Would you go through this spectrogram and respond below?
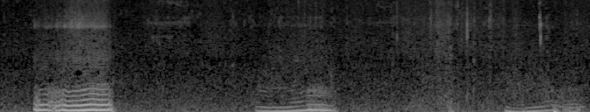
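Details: A fat house cat, fast asleep, gives deep rasping snores. Three drawn-out, throaty breaths, each around a second long, come at roughly three-second intervals, the first loudest and the last fading.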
